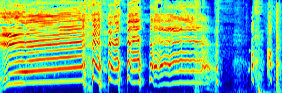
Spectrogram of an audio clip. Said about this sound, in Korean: 그런데요. 할아버지는 우는 아이를 붙들고 신세 한탄을 하기 시작하셨습니다. 꼬마야, 울지 마라.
